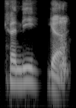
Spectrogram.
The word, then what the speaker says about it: Kaniga: We're not going to talk about Mr. Kaniga. That's how you pronounce it.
